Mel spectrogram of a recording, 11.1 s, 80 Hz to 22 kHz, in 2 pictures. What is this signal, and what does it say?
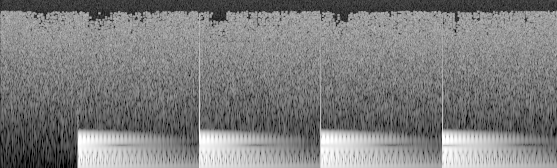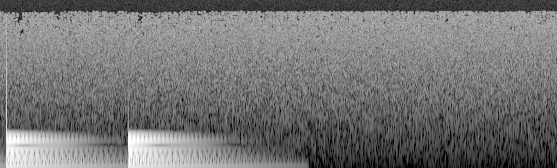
Clock strike, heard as a bell. 6. Six o'clock.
